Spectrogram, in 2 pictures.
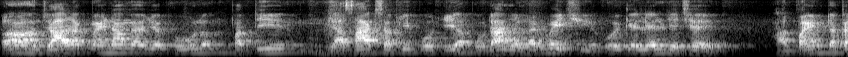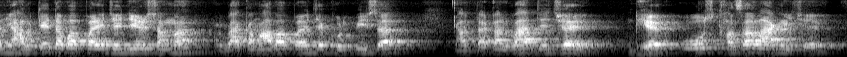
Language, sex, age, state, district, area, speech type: Maithili, male, 45-60, Bihar, Supaul, urban, spontaneous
